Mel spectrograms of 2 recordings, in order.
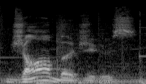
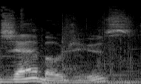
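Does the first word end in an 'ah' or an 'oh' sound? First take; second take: ah; oh. First: The first word ends in an 'ah' sound. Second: The first word ends in an 'oh' sound. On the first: The speaker calls it right. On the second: The speaker calls it wrong. "Not Jambo Juice"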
